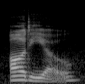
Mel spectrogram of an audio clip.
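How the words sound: American accent, first vowel an open 'ah'. "이번엔 미국식"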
